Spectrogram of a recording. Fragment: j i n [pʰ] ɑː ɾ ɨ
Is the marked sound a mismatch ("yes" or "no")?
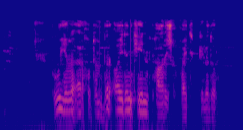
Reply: no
